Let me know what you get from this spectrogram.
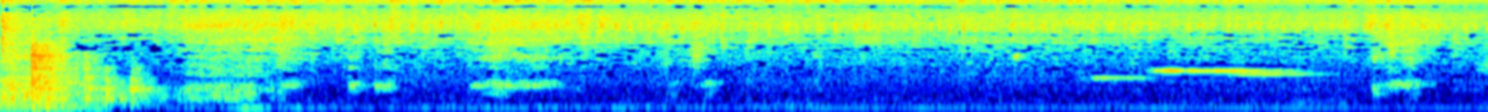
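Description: Peas and green chillies sizzling in oil in an iron kadhai, a steady high hiss, with a metal clatter against the pan at the very start. A faint short high tone sounds briefly about six seconds in.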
